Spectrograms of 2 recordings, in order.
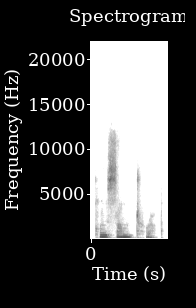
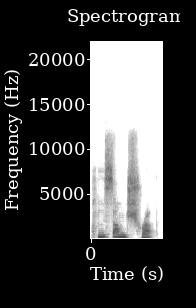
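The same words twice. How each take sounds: First: Trup begins with a clearly enunciated t-r. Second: Trup begins with a ch-like sound. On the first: The speaker calls it right. "It's plusum trup" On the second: The speaker calls it wrong. "So it's not plusum trup"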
